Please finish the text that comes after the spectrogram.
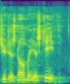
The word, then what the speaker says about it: Keith: Keith Racy, but you just know me as Keith, which is how I prefer to be called because it rhymes with teeth and it's easy to remember.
